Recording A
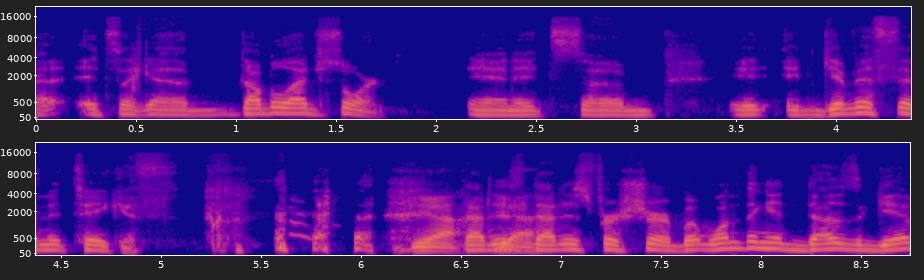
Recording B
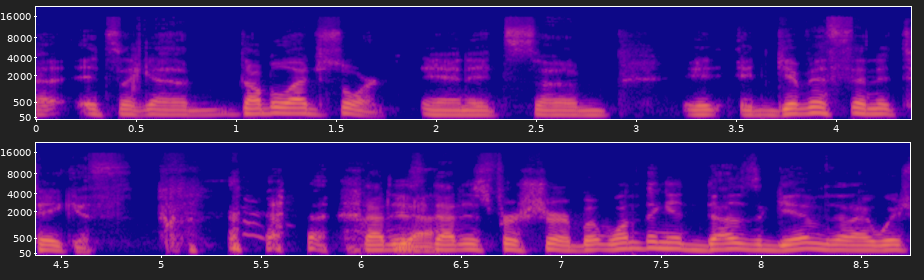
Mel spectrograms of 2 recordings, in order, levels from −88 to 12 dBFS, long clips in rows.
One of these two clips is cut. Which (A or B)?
B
